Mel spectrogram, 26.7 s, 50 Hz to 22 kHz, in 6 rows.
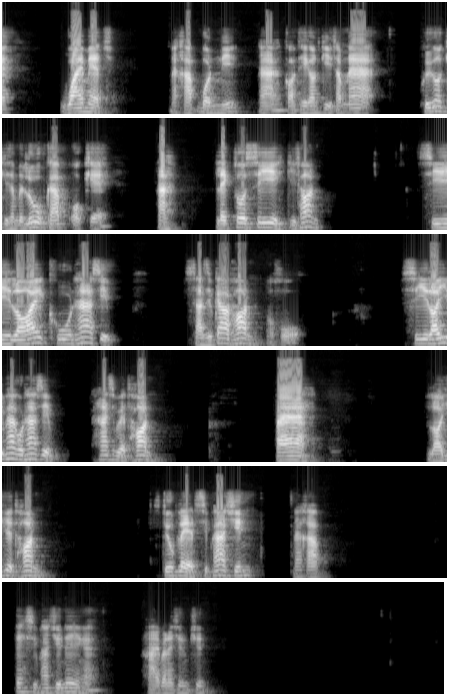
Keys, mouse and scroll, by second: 0.5 click, 3.7 click, 7.1 click, 12.4 click, 16.3 click, 19.2 click, 22.3-22.6 scroll down 2, 22.6 middle click, 23.3-23.7 scroll down 2, 23.8 middle click, 24.0 scroll down 2, 24.3 scroll up 1, 25.6-26.0 scroll up 1, 26.0 middle click.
